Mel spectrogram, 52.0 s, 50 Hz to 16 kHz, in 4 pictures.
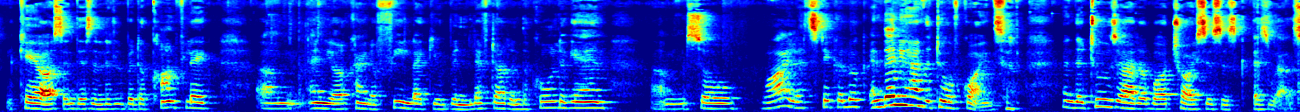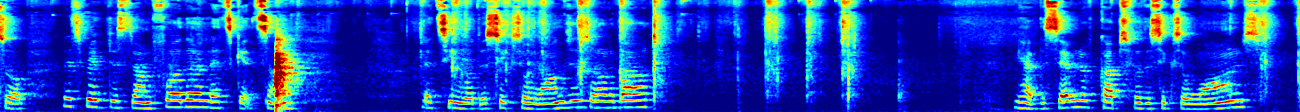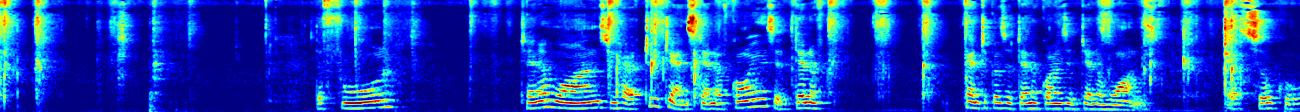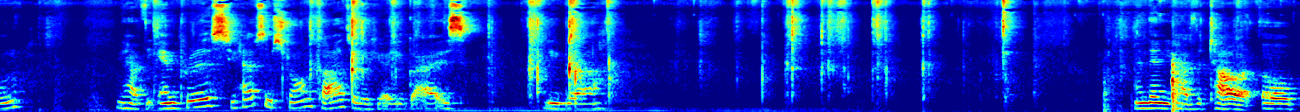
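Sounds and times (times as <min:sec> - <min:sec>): shuffling cards: 0:17.4 - 0:21.8, 0:25.5 - 0:28.0, 0:34.2 - 0:35.9, 0:37.0 - 0:38.6, 0:41.6 - 0:49.6.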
